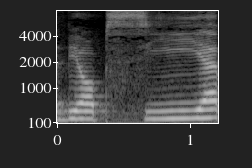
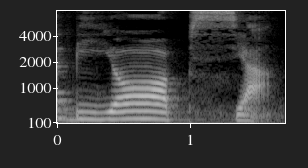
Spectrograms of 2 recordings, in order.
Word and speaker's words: biópsia: Olha essa aqui, você vai realizar uma autópsia ou autopsia, tá? Amnesia ou amnésia. Alopata ou o médico é um alópata. Mesma coisa, biopsia, biópsia. Olha a vida boêmia ou a vida boemia. Os dois estão corretos.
